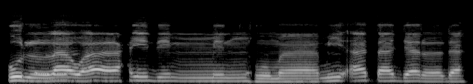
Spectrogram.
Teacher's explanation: Kulla wahidin, la nya dipendekkan.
